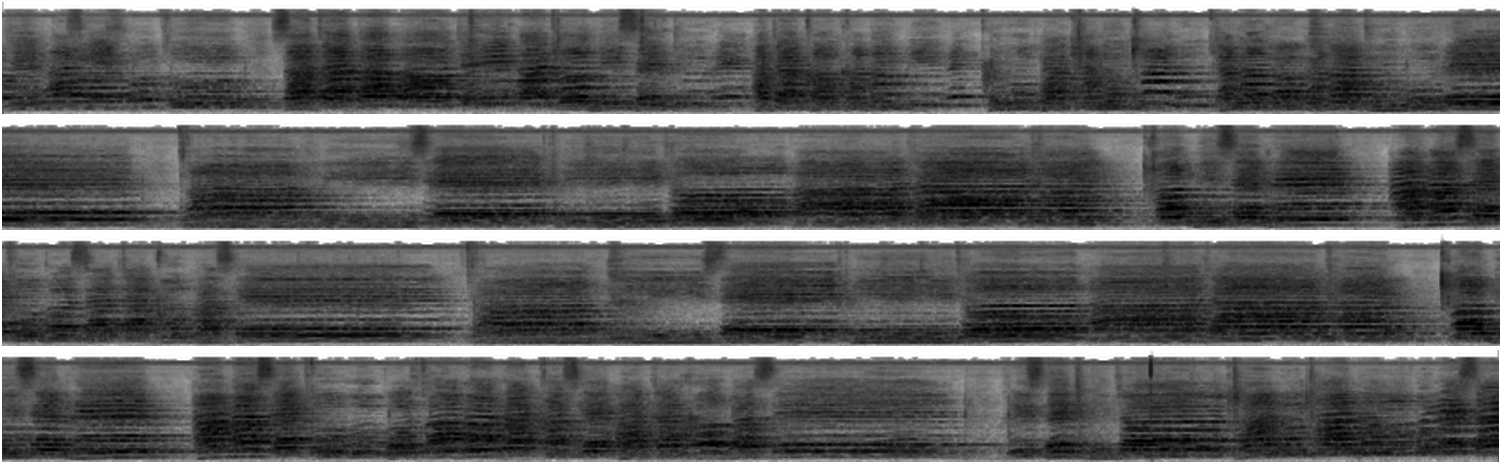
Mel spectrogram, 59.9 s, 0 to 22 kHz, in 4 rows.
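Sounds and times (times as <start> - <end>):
choir singing a cappella: 0.0 - 59.9.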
